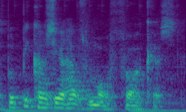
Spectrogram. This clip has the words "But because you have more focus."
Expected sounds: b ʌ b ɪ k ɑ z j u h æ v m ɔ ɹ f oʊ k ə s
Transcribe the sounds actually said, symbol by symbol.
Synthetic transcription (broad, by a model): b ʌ b ɪ k ɑ z j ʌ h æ v m ɔ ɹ f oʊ k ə s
